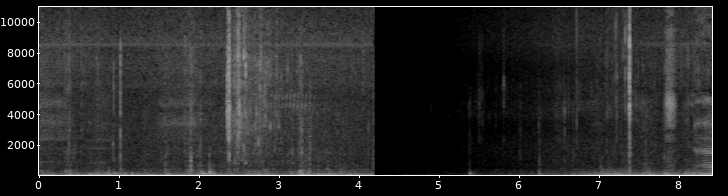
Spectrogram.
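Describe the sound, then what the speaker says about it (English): Wind blows across a lake during crappie fishing from a boat, buffeting the microphone with a loud, rough rumble that cuts out briefly midway and then builds back up. "The wind has gotten up and it's made it a little bit tougher"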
